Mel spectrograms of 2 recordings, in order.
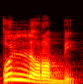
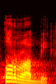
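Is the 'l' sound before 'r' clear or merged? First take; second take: clear; merged. First: The l sound is pronounced clearly before r. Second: The l sound merges into the following r. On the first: The speaker calls it wrong. "ما أحد يظهر اللام عند الراء" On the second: The speaker calls it right. "كل العرب تقول"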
